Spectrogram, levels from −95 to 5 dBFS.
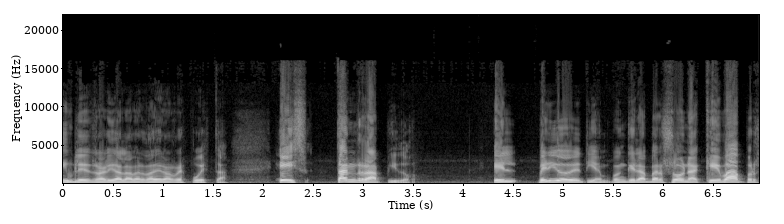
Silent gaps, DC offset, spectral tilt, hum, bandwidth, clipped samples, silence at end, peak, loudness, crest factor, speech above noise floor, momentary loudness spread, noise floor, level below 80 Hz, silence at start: none; under 0.1%; -6 dB/octave; none; 16 kHz; under 0.1%; 0 s; -6 dBFS; -18 LUFS; 12 dB; 36 dB; 12 LU; -53 dBFS; -42 dBFS; 0 s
